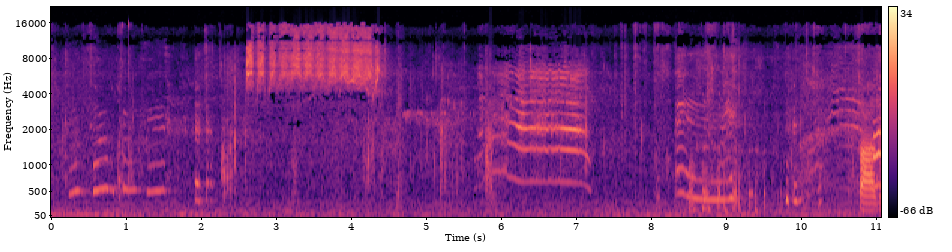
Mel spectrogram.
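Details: Homeless street cats in Morocco, tails up and happy to see people who feed them daily, give a run of harmonic meows, some rising then falling, several overlapping, with scattered human calls and rustling between them.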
